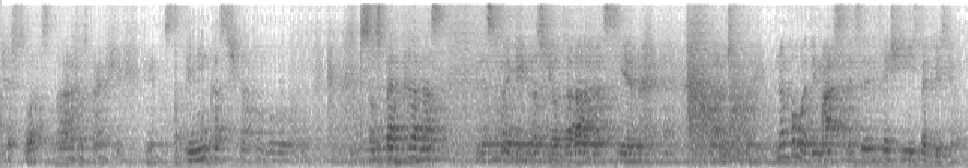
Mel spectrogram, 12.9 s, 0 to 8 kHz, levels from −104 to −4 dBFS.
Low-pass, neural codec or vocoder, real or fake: 7.2 kHz; codec, 16 kHz, 0.4 kbps, LongCat-Audio-Codec; fake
